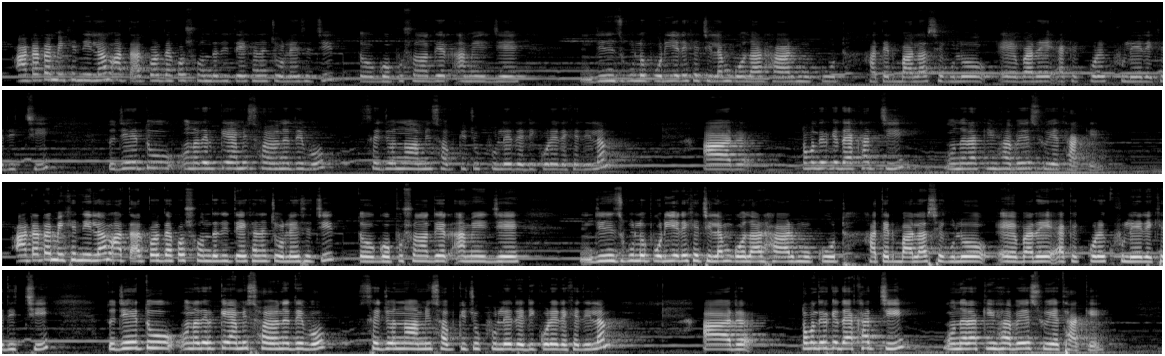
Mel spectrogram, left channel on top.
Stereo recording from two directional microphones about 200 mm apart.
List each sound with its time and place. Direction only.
0.1 s speech: 35° right (ahead or behind)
